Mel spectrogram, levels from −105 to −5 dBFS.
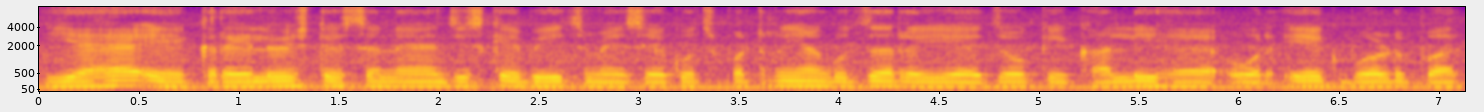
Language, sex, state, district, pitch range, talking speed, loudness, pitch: Hindi, male, Rajasthan, Bikaner, 115-125 Hz, 195 wpm, -15 LUFS, 120 Hz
